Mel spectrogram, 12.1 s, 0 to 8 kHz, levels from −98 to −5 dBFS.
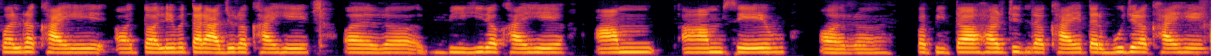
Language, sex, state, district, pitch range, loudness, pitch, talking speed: Chhattisgarhi, female, Chhattisgarh, Raigarh, 215-230 Hz, -19 LUFS, 220 Hz, 120 wpm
